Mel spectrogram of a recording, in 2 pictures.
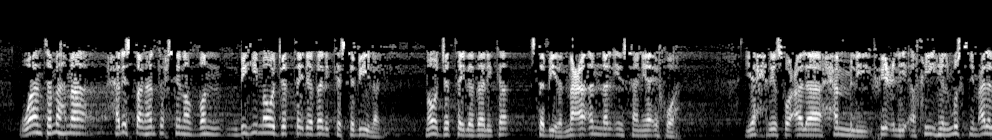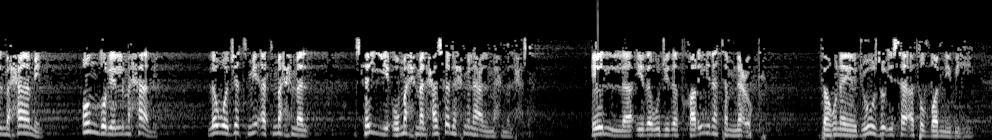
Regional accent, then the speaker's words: Algeria

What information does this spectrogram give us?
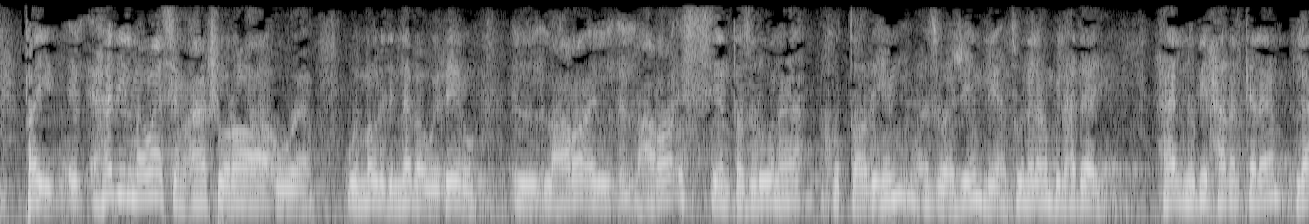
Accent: Egypt; من العادات عندنا في مصر

